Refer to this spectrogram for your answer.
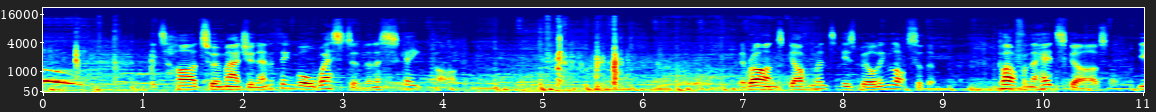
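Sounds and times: background music: 0.0 - 11.0
skateboard wheels rolling on concrete: 0.0 - 11.0
skateboard clacks: 4.8 - 6.5.

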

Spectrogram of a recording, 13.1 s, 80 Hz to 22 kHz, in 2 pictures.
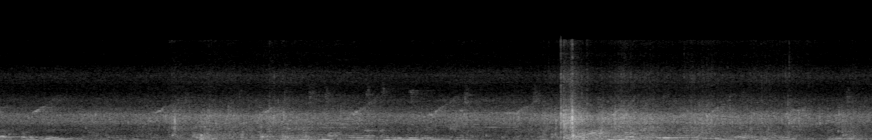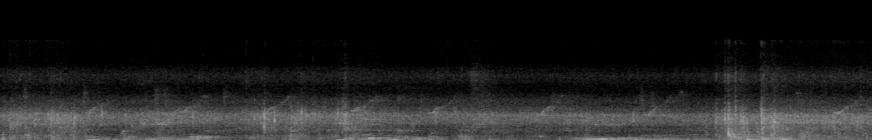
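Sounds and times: birds chirping: 0.0 - 13.0
faint voices: 0.0 - 13.0
child splashing in pool: 4.2 - 7.2, 11.9 - 13.0.

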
